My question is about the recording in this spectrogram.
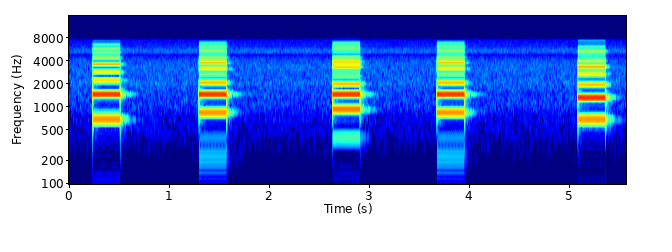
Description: DTMF, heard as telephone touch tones, dialled by hand, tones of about 280 ms. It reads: 3 9 # 9 2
